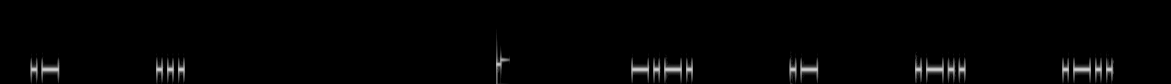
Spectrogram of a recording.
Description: Morse code, heard as a keyed tone, about 22 wpm, spaced as for 8 wpm, 700 Hz. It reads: AS CALL
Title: 6x Character Spacing - Top 200 Words - 22wpm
